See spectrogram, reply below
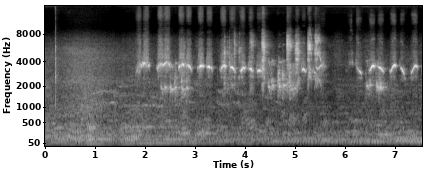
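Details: Young long-tailed shrike singing: after nearly two quiet seconds, a quick run of high, thin whistled notes mixed with harsh chattering bursts, roughly two to three per second, pausing briefly before resuming.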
